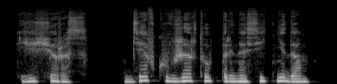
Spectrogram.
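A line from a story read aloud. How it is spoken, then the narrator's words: Barely audible whisper. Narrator (Russian): еле слышно прошептала оперативница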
